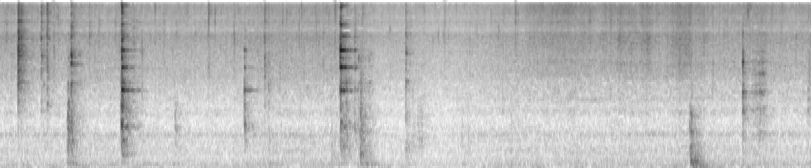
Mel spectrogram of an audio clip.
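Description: Sweet potato pancakes sizzling steadily as they fry in oil in a pan, with several sharp clicks and knocks of a utensil against the pan, the loudest about a second and three and a half seconds in.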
